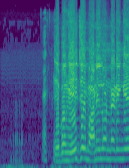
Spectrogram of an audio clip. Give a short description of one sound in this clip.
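A man reads out through a microphone.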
